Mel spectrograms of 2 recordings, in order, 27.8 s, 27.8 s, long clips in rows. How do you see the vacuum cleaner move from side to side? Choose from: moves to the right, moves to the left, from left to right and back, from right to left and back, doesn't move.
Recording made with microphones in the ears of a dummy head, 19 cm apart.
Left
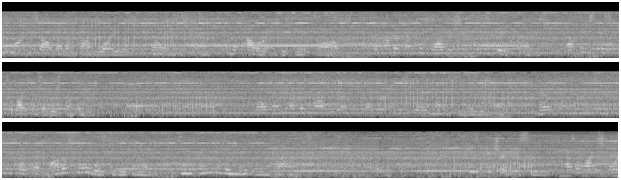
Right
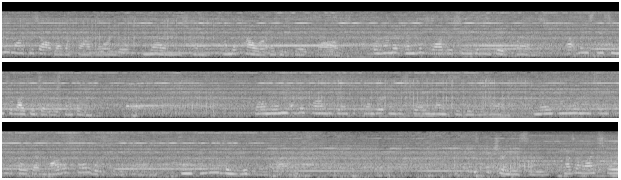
moves to the right.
